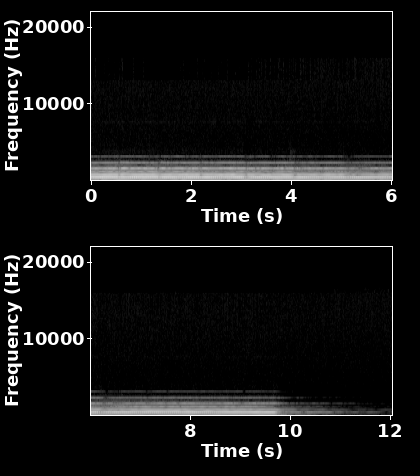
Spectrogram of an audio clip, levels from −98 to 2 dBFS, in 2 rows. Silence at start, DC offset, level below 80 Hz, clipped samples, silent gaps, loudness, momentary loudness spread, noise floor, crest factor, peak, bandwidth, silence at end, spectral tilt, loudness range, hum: 0 s; under 0.1%; -68 dBFS; under 0.1%; none; -23 LUFS; 7 LU; -72 dBFS; 16 dB; -8 dBFS; 3.3 kHz; 2.2 s; -10.5 dB/octave; 8 LU; none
